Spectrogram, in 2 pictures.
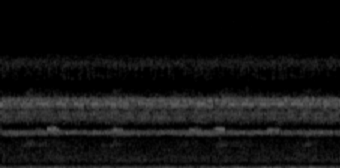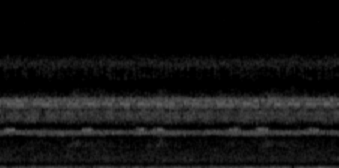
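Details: Crickets at night produce a constant high, metallic ringing with faint regular pulses roughly every couple of seconds, over soft low background noise.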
